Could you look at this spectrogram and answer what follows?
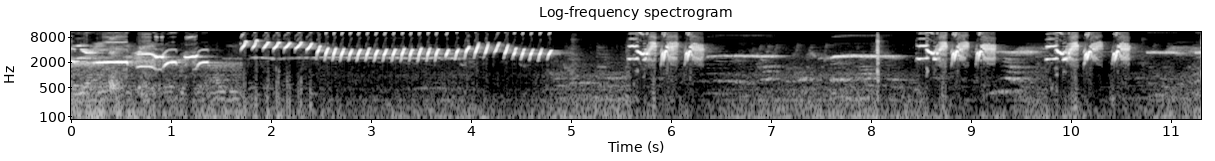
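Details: White-rumped shama, stimulated to sing in many strange voices while flicking its tail, pours out a fast, evenly pulsed trill. Ringing high whistled bursts follow with short gaps.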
